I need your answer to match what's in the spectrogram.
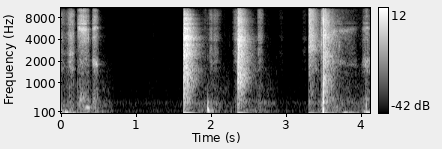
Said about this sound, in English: Ah, yes. Mm-hmm. With the clap. Well, hold on. Did you just clap three times before you clapped? Do that again.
